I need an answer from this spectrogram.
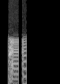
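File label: Dispatch 1, P25; WSO DISP 1; wake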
